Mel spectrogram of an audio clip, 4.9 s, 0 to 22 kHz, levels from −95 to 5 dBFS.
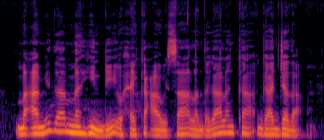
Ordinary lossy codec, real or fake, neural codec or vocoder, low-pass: none; real; none; none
